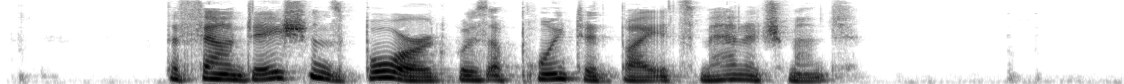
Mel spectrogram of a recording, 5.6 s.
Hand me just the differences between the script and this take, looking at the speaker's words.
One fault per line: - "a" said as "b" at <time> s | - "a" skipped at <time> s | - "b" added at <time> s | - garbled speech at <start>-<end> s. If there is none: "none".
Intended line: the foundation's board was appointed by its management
none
